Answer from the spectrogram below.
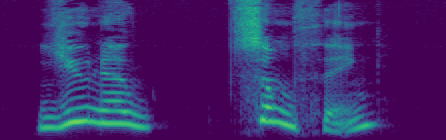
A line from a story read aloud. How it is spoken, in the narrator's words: Trevanion said sternly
